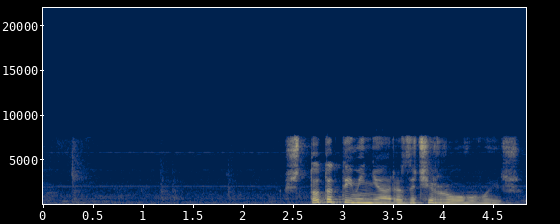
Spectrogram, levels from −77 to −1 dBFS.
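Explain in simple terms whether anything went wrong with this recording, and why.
Near the end, between 4.48 and 4.63 s, some AAC audio frames went missing, which is AAC frame loss with concealment. The decoder patched the short gaps by guessing from the sound just before, so that stretch comes out briefly smeared and noisy.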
